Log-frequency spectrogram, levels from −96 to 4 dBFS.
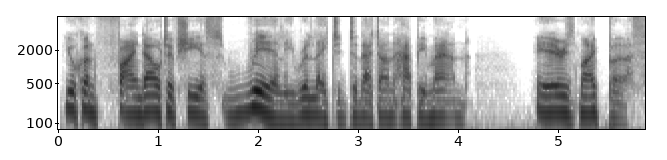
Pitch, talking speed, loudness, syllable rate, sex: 135 Hz, 175 wpm, -21 LUFS, 4.8 syllables/s, male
